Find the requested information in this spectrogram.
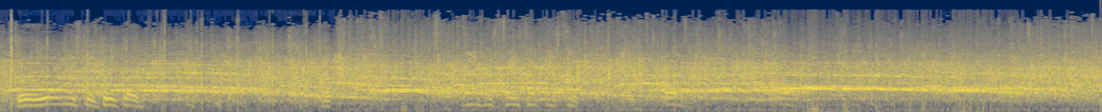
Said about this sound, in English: Well, now, that is a rousing bit of applause for the Premier, and that is not just your standard issue progressive conservatives jumping to their feet with their standing oaths. No, that's actually the opposition side, the NDP, with a rousing cheer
